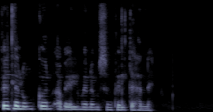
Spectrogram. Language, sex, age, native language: Icelandic, female, 30-39, Icelandic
